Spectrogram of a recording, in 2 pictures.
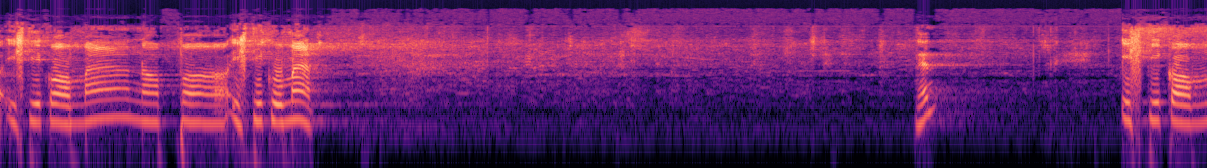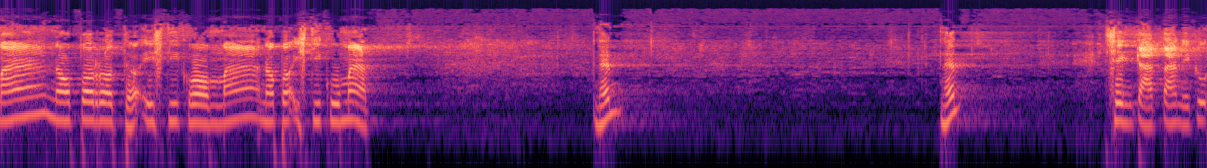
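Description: An elderly man chants a prayer through a microphone, pausing between phrases.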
